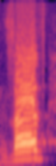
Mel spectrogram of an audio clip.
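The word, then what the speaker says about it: וו: Vav sounds like vi in void.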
